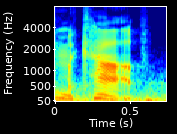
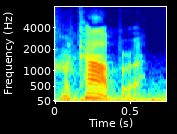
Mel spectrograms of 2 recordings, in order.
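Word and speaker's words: macabre: always heard it as macabra but the reasoning and in case you're wondering why I pronounce it this way in British English you pronounce the bit of the end in American English you don't which is why you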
